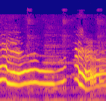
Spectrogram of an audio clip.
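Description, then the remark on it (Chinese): A small dog, Toto from the Wizard of Oz story, whines at the Tin Woodman in two long, high-pitched, wavering cries, the second one dipping and rising in pitch after a brief pause. No one speaks. “桃乐丝的小狗托托对着铁樵夫一直叫，桃乐丝忍不住好奇地走向前去。”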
